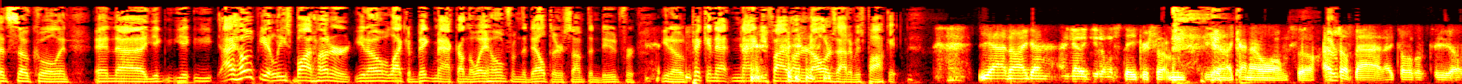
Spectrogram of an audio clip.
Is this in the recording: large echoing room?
no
